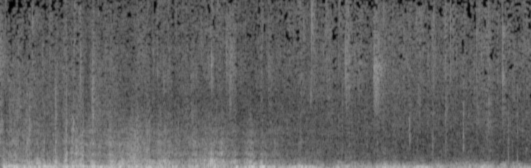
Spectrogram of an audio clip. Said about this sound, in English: I hope the rain lets up soon, though. It's freezing.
